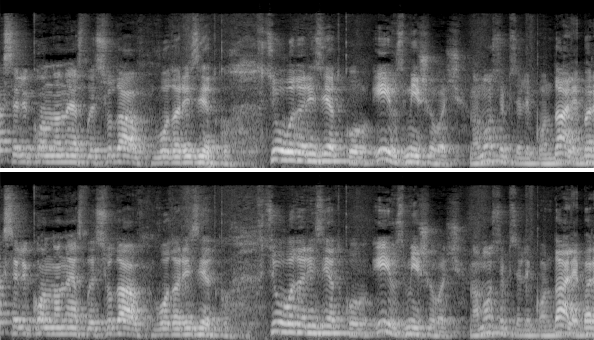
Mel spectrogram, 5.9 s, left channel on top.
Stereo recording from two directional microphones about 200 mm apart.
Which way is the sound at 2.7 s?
10° left (ahead or behind).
